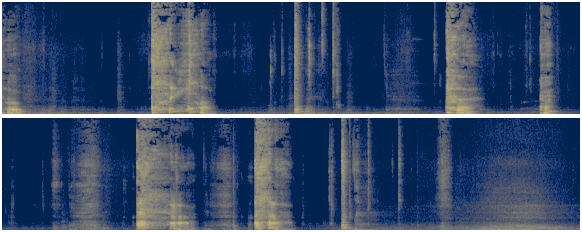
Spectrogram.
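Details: Adult with a throat infection: repeated harsh, forceful, tickly coughs and throat clearing with some gagging and spitting.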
